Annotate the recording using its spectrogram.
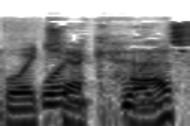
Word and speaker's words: Wojciech Has: Um, Wojciech Has.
